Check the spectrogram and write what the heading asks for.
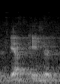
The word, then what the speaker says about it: aether: But regardless of what level of technology exactly, whether it's steam-derived or aether. Some people pronounce it ether, but that's something different.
